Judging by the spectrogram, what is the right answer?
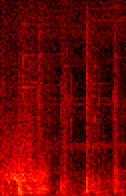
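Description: Horse from the video game Red Dead Redemption, faint and slightly distant, with a brief whinny at the start followed by three spaced hoof thuds, no talking.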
